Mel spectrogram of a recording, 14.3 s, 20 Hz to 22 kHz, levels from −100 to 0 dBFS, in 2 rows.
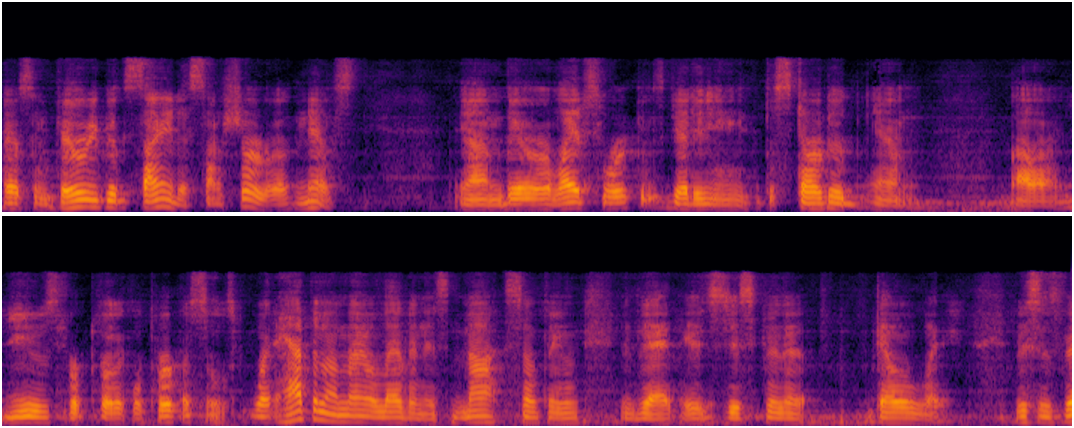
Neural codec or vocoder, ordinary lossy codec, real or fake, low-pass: codec, 24 kHz, 1 kbps, SNAC; AAC, 48 kbps; fake; 7.2 kHz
